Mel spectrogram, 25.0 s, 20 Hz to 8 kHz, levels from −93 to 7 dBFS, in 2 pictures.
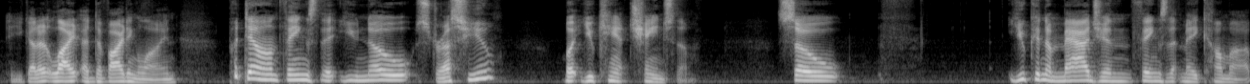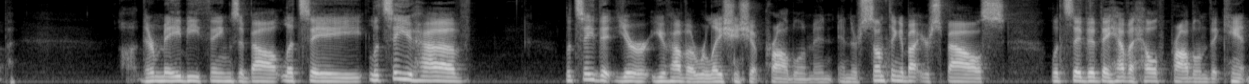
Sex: male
